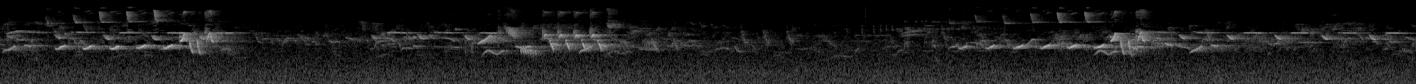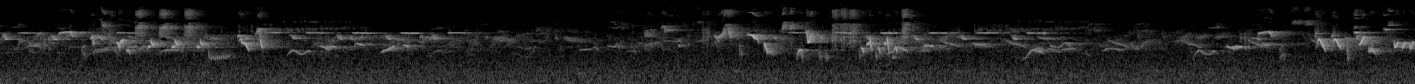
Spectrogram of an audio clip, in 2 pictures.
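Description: Songbirds chirping and singing in quick high trills, in phrases a few seconds long with short lulls between.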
